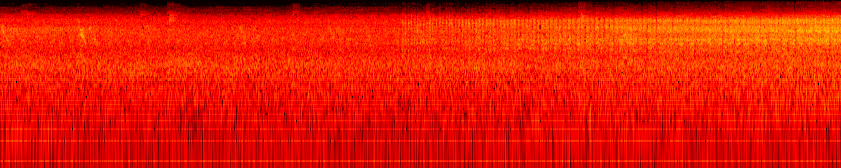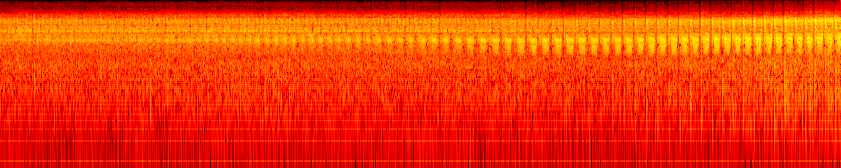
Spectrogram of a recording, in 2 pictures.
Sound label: bird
